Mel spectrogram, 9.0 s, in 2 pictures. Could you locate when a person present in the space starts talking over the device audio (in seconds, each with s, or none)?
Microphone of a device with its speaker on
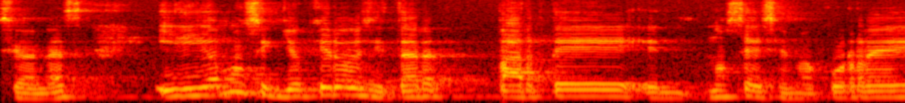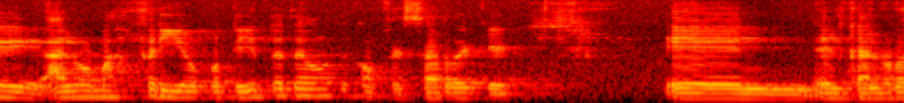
none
